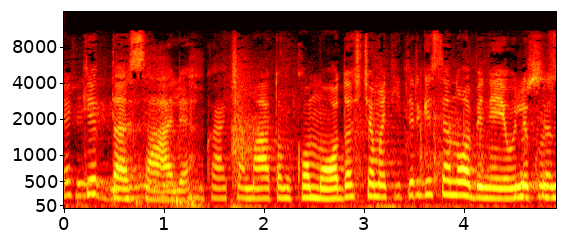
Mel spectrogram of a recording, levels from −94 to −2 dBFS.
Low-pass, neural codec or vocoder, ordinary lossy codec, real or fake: 14.4 kHz; vocoder, 44.1 kHz, 128 mel bands every 512 samples, BigVGAN v2; MP3, 48 kbps; fake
